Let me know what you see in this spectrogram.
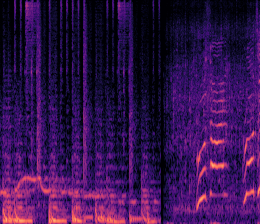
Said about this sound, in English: You know what? Let me turn off this pipe here, yeah? Because I can't understand how she left the bucket full and the water run over. She no realize the water scarce.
